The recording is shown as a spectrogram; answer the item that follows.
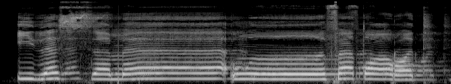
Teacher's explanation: مد متصل ہے، 4 یا 5 حرکات جتنا لمبا کیا جائے گا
